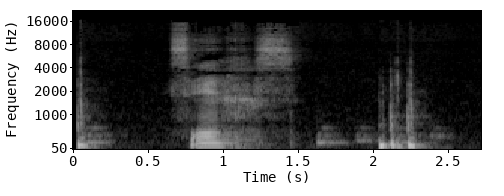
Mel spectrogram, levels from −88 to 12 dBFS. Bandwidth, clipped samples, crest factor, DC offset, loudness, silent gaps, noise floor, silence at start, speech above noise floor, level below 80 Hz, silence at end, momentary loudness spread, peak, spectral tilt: 16 kHz; under 0.1%; 22 dB; under 0.1%; -27 LUFS; none; -52 dBFS; 0 s; 25 dB; -48 dBFS; 0.4 s; 22 LU; -8 dBFS; -5.5 dB/octave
